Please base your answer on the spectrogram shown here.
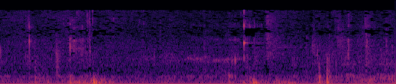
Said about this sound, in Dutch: Nou komt er nog een vraag. Ik neem eerst even een slokje.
